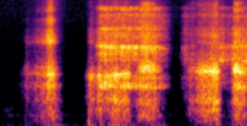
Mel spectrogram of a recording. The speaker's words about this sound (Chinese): 这是妈妈的呼噜声，还是爸爸的呼噜声？哦，我就说嘛，妈妈的呼噜声不可能这么大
